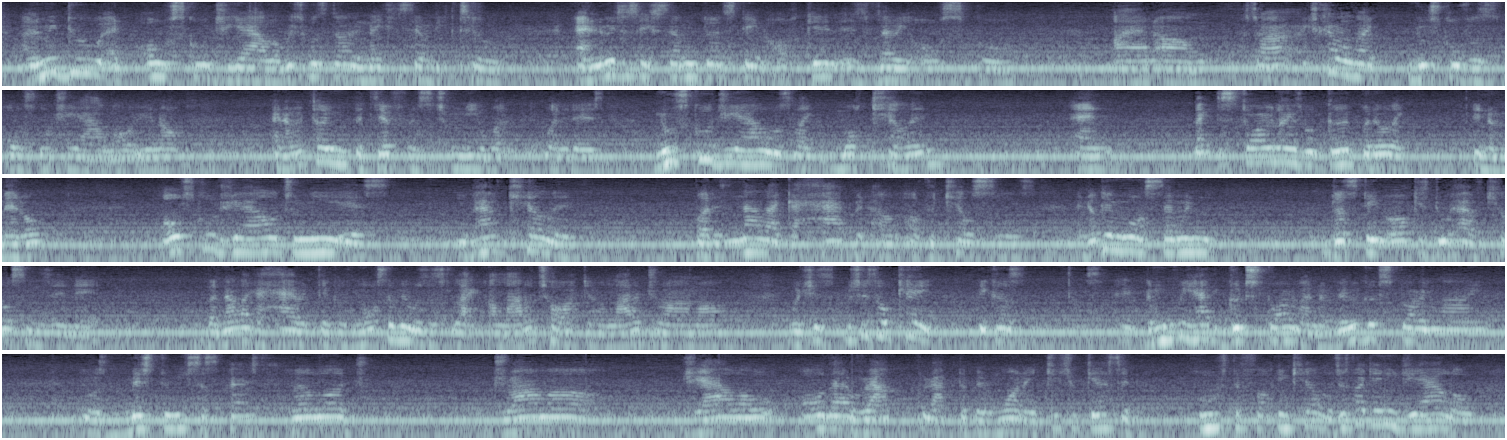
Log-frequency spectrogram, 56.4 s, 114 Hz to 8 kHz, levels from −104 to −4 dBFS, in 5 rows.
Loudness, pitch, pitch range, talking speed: -30 LUFS, 140 Hz, 140-225 Hz, 185 wpm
